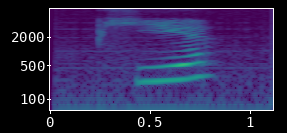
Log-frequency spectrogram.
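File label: "pie", Mandarin Chinese, second tone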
